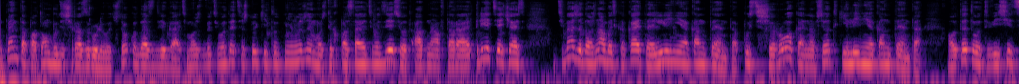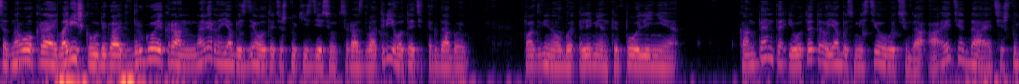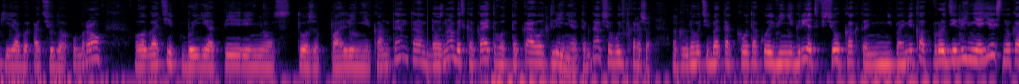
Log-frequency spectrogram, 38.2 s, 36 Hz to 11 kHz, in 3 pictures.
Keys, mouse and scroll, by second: 1.8-2.3 ctrl+scroll up 1, 3.3 ctrl+scroll down 1, 3.5 r, 4.8 alt+click, 5.7 ctrl+d, 7.3-8.3 ctrl+scroll down 1, 8.3 space, 8.8 space, 8.8 space, 11.1 ctrl+scroll up 1, 17.2 ctrl+z, 19.2 shift+click, 24.9 shift+click, 25.2 shift+click, 25.9 Delete, 28.4 shift+click, 32.2 space, 32.7 space, 32.7 space, 33.3 ctrl+z.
